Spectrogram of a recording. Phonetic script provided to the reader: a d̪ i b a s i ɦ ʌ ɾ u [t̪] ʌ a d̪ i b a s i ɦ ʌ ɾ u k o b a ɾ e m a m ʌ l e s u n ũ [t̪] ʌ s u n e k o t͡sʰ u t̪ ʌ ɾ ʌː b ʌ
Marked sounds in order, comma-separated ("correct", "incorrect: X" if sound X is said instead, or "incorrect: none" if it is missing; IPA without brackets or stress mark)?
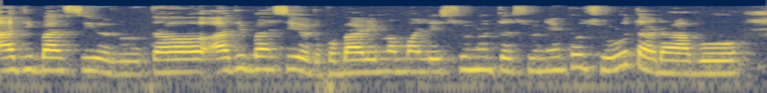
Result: correct, correct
